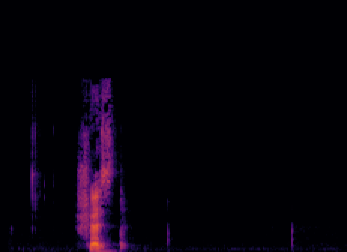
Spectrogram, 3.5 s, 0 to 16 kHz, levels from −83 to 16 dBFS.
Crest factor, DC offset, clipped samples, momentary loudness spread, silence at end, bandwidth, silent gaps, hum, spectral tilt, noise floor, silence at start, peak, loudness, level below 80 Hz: 30 dB; under 0.1%; under 0.1%; 27 LU; 2.25 s; 11.5 kHz; none; none; -2.5 dB/octave; -77 dBFS; 0.75 s; -2 dBFS; -25 LUFS; -68 dBFS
